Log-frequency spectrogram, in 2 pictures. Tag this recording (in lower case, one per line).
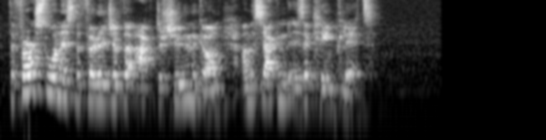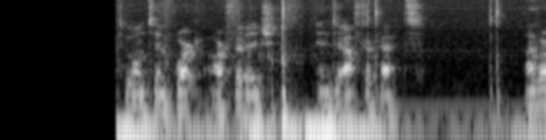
speech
